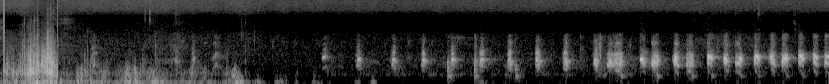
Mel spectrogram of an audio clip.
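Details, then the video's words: Partridges in mountain country: handling noise at the start, then a series of short, harsh notes that build in speed and loudness into a rapid chuckling run. "Listen to the sound of partridges and wild birds in the mountains"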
